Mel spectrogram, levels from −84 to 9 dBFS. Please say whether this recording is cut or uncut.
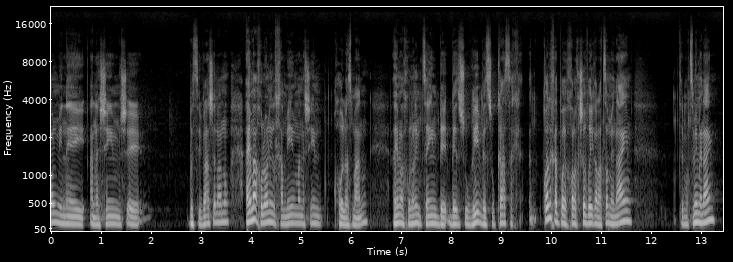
uncut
